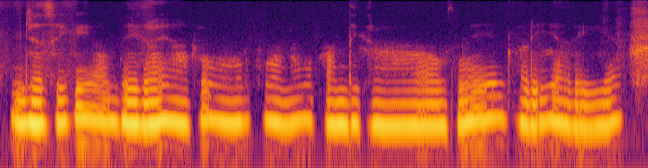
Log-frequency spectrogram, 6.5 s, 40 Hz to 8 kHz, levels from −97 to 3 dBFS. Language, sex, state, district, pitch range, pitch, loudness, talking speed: Hindi, female, Uttar Pradesh, Muzaffarnagar, 155-175 Hz, 165 Hz, -14 LUFS, 185 wpm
